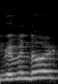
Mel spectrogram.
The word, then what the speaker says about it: Gryffindor: a whole lot of fake y'all it's a Gryffindor how you say it huffle be puff no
